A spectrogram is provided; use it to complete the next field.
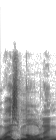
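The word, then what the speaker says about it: West Malling: How do you pronounce that? Christine, it's Ming. It is Mauling. West Mauling.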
